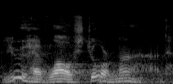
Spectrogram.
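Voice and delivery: low, slow and soft; quiet, drawn-out dismissal; hushed disbelief. Acted. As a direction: tell them quietly, word by word. You know what they said?.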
